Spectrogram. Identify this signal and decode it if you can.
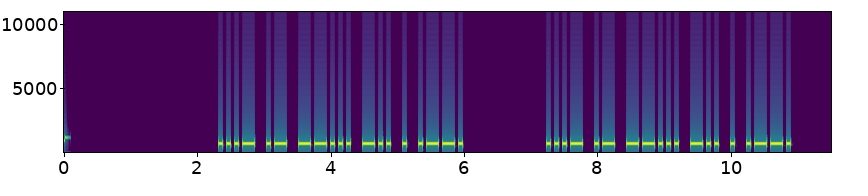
Morse code, heard as a keyed tone, about 20 wpm, 700 Hz. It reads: VA7DEP VA7DEP
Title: DXCC-100 Call Signs - 6 Characters - Repeated 3x - 20wpm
